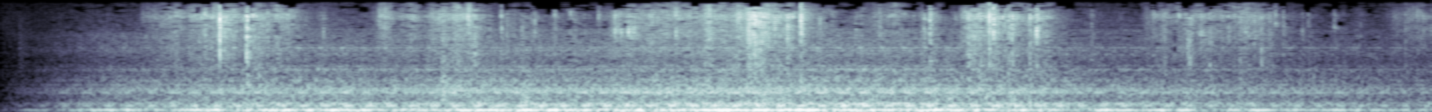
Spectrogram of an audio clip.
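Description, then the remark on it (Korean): A paper shredder runs steadily for several seconds, its motor humming loudly while the pages of a report, including an original handed over by the president, crackle and rustle through the blades in uneven bursts. “박수석은 대통령 집무실을 나오는 즉시 대통령이 건넨 원본을 포함한 보고서 세부를 몽땅 종이 파쇄기에 넣어버렸다.”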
